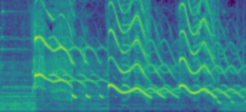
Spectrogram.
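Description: A person on stage imitates an Asian koel's rising, repeated whistling call, several loud looping phrases in quick succession over a steady background hum.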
